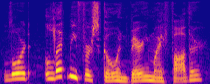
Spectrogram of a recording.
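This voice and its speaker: A man's voice: a little high, sing-song, moderate pace. A man playing a humble, pleading supplicant in an audio Bible drama. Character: humble pleading male supplicant, leper or disciple.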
